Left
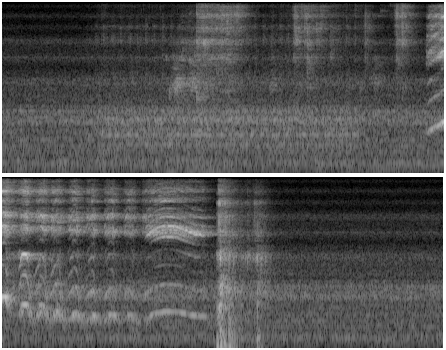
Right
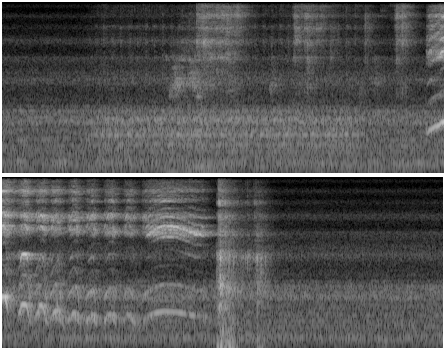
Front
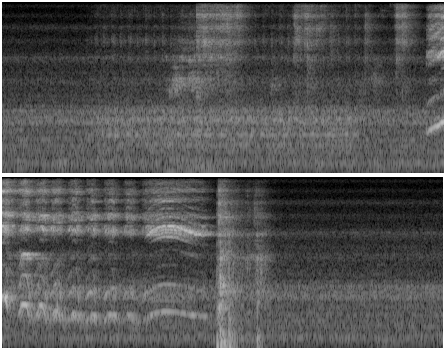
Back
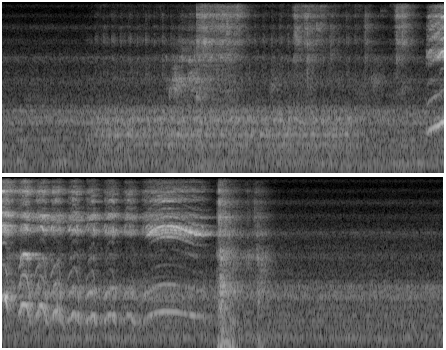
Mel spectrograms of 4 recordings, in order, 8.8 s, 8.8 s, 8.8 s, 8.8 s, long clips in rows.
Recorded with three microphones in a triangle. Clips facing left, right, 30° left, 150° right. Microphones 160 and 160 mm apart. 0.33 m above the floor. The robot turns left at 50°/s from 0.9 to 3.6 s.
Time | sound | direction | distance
1.6 | a running tap | straight ahead | 1.1 m
4.2 | laughter | 55° right | 1.4 m
6.6 | a splash | 35° left | 0.7 m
